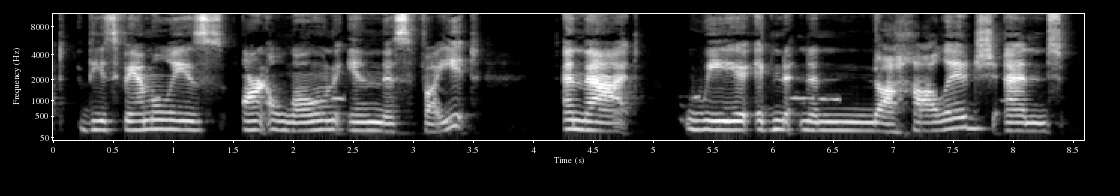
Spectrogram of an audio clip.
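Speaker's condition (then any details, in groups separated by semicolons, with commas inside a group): Stuttering; variable stuttering, formerly preoccupied with which words would be easier to say, helped by stuttering community; amount of stuttering, feeling stuck and physical tension fluctuate, stutters openly; prolonged sounds, blocks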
